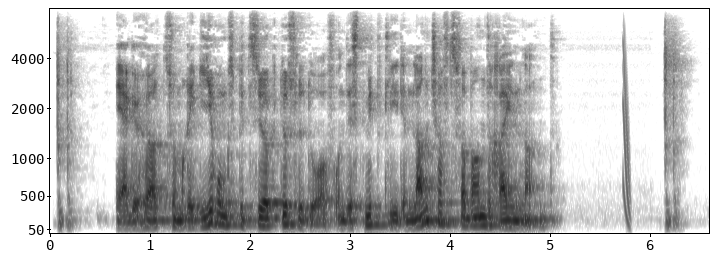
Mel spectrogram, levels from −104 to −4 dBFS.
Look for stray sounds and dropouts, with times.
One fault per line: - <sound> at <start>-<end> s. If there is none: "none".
- chirp at 5.7-5.8 s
